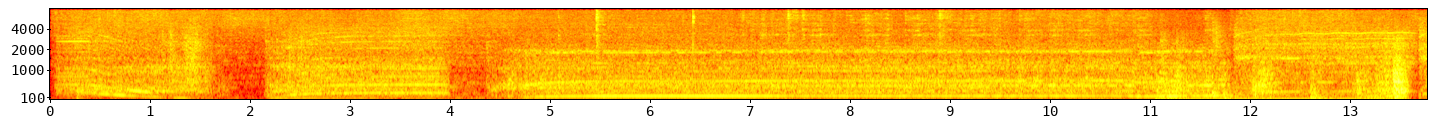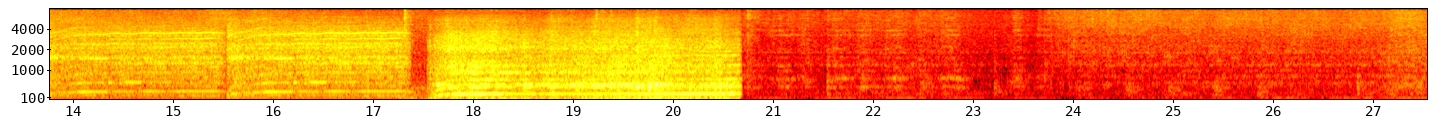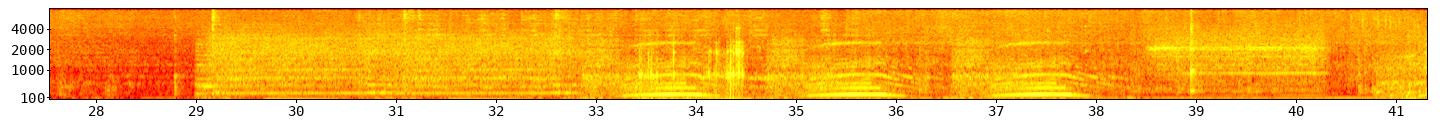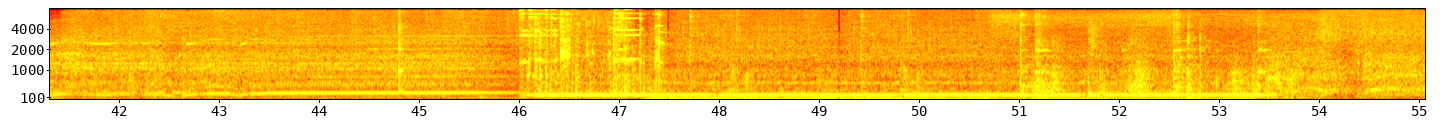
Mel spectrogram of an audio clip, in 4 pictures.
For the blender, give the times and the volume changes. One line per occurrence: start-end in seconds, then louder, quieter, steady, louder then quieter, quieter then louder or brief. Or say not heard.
0.0-20.7 louder
28.9-55.0 steady.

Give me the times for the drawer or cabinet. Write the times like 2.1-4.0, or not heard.
11.0-13.6, 51.1-53.5.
